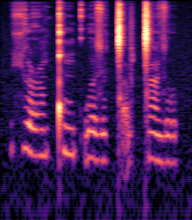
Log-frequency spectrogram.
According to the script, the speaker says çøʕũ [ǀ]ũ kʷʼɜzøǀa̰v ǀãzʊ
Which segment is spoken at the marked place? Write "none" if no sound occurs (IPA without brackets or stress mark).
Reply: ǃ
